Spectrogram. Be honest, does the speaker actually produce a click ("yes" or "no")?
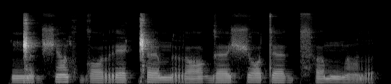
yes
